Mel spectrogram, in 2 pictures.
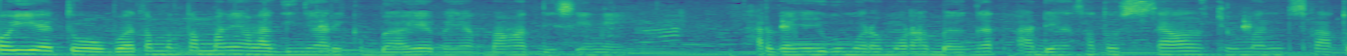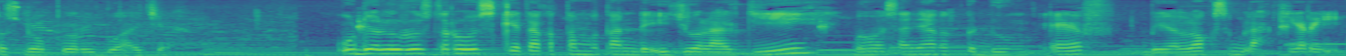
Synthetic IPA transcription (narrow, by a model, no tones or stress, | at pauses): oijat̪ʊbuat̪ːəmənt̪əmənjaŋlaɡiɲaɾikəbajabaɲak̚baŋət̪̚disini | harɡaɲad͡ʒuɡamuɾamuɾahbaŋət̪a̰dajaŋsat̪usɛlt͡ʃumansəɾat̪ʊsduapuluhɾibua̰d͡ʒa | ʔudahluɾʊst̪əɾʊskit̪akət̪əmut̪andaʔid͡ʒolaɡi | baɦwasaɲakəɡədʊŋɛf | belɔk̚səbəla̰hkiɾḭ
